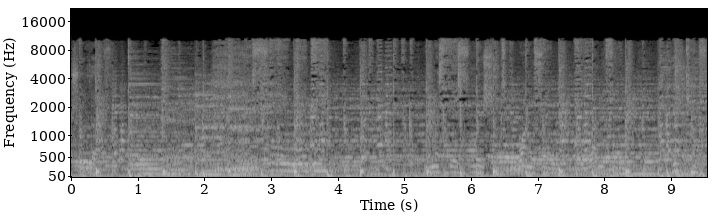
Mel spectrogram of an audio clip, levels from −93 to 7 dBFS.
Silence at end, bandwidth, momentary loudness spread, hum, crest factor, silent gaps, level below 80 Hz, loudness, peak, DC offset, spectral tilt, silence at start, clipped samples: 0 s; 11 kHz; 3 LU; none; 18 dB; none; -34 dBFS; -26 LUFS; -8 dBFS; under 0.1%; -4 dB/octave; 0 s; under 0.1%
